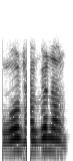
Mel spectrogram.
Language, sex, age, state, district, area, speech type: Bodo, male, 60+, Assam, Chirang, rural, conversation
